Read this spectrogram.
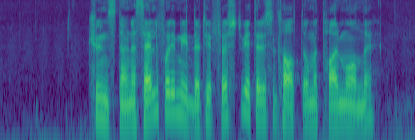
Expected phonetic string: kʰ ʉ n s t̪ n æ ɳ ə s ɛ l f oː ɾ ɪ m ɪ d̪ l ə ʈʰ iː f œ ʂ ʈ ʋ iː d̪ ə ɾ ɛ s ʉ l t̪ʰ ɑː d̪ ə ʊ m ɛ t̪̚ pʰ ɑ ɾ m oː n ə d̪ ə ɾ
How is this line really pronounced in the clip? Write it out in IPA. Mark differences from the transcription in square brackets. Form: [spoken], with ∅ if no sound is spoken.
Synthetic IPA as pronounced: kʰ ʉ n s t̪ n æ ɳ ə s ɛ l f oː ɾ ɪ m ɪ d̪ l ə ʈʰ iː f œ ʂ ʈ ʋ iː [t̪] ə ɾ ɛ s ʉ l t̪ʰ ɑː [t̪] ə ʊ m ɛ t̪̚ pʰ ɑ ɾ m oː n ə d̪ ə ɾ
